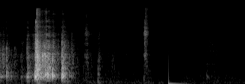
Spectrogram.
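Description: Plastic parts organizer box being handled, its small metal parts rattling and clattering inside, then a few sharp clicks.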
